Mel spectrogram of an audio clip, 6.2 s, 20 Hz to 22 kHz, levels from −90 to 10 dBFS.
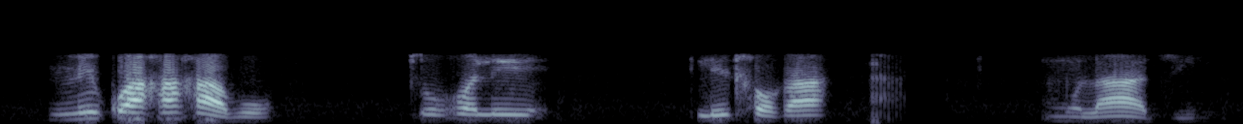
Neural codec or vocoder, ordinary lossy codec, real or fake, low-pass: none; none; real; 3.6 kHz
